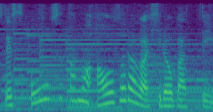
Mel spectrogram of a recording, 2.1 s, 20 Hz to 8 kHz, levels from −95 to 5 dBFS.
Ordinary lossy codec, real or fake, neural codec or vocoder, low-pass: MP3, 48 kbps; real; none; 7.2 kHz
